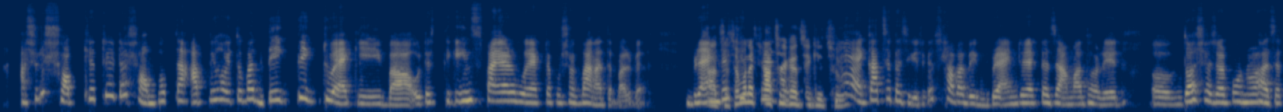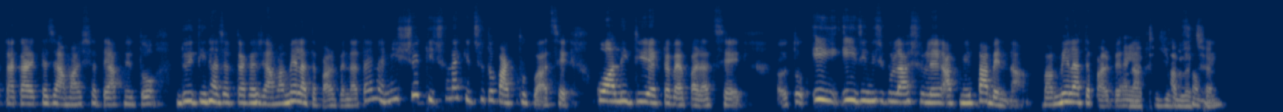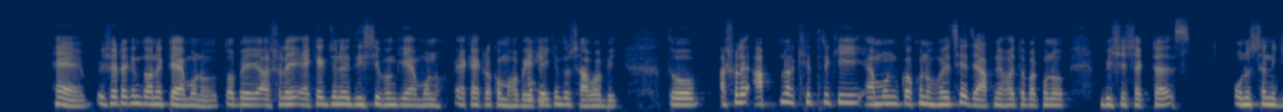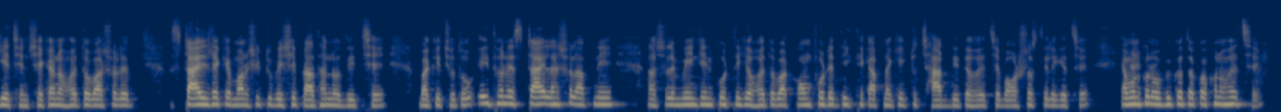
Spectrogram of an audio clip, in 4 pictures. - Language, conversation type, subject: Bengali, podcast, আপনার কাছে আরাম ও স্টাইলের মধ্যে কোনটি বেশি জরুরি?
- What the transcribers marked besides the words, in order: in English: "inspire"; in English: "Brand"; in English: "brand"; in English: "comfort"; background speech; unintelligible speech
